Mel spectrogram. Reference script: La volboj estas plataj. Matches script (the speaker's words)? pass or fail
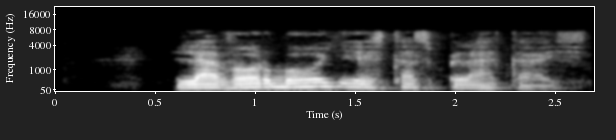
pass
